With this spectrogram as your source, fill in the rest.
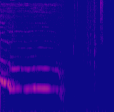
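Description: Dog howling close by, one long rising wail that holds and then drops off sharply, followed by a faint yip.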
